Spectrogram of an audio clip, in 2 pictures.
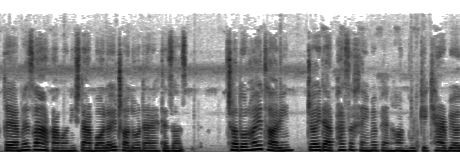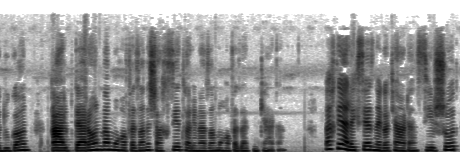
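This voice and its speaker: A woman narrating a novel in the first person, with a calm and measured reading style. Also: medium pitch, no echo. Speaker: audiobook narrator.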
